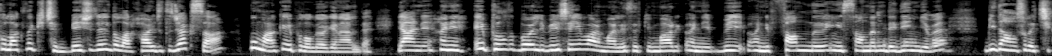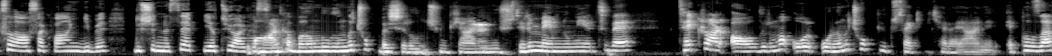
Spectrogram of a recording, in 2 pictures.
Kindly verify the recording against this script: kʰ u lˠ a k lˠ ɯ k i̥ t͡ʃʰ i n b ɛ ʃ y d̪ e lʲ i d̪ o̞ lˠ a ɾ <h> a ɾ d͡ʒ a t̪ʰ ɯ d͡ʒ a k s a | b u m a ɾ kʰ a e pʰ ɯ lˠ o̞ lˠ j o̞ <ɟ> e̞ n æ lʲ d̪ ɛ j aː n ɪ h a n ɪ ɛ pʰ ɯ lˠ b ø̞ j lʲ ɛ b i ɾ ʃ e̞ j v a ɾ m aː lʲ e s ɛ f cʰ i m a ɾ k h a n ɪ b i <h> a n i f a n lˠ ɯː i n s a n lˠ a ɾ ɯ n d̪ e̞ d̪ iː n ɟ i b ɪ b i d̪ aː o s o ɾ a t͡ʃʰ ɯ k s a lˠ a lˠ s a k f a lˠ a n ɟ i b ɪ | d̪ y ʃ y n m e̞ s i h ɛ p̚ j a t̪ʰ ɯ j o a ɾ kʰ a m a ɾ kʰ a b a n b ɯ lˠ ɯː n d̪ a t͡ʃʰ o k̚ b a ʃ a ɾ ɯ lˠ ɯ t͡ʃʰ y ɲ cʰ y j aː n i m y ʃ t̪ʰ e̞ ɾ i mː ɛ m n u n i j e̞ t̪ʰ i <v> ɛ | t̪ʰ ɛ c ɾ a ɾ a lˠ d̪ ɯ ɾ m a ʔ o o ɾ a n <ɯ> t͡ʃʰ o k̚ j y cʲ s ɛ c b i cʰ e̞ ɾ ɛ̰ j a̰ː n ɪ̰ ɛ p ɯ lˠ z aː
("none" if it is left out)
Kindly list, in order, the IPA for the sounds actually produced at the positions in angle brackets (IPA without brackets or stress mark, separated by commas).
h, ɟ, h, v, ɯ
